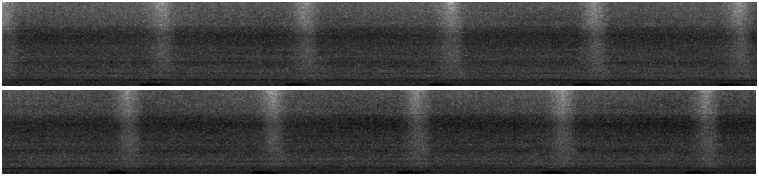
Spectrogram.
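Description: Audley large-format printer printing: the print carriage sweeps back and forth with a steady hissing whir over a constant whine, and a soft thump about every second and a half as the passes repeat.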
